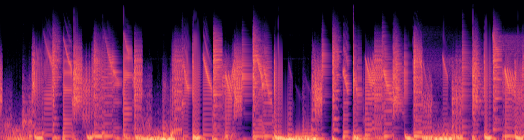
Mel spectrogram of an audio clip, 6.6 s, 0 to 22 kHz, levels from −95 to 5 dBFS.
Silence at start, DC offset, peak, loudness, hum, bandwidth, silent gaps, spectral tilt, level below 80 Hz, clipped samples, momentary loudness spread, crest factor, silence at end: 0 s; under 0.1%; 0 dBFS; -19 LUFS; none; 10 kHz; none; -4 dB/octave; -18 dBFS; under 0.1%; 4 LU; 16 dB; 0 s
